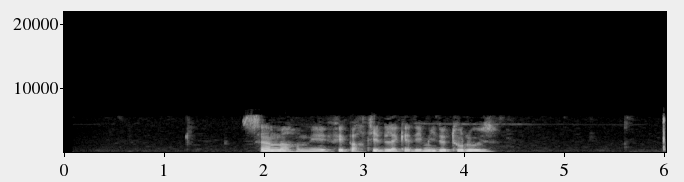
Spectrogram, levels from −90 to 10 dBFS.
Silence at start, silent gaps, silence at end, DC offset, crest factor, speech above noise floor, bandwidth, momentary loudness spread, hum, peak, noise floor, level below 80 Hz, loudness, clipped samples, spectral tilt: 1.8 s; none; 1.75 s; under 0.1%; 20 dB; 55 dB; 6 kHz; 9 LU; none; 0 dBFS; -72 dBFS; -58 dBFS; -18 LUFS; under 0.1%; -8 dB/octave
